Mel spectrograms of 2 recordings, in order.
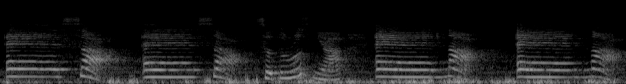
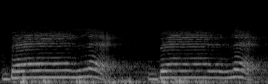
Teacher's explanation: Yang pertama, keadaan bibir dihamparkan seperti yang ditunjukkan dalam gambar raja tersebut. Seterusnya depan lidah dinaikkan separuh rendah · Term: vokal depan separuh luas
